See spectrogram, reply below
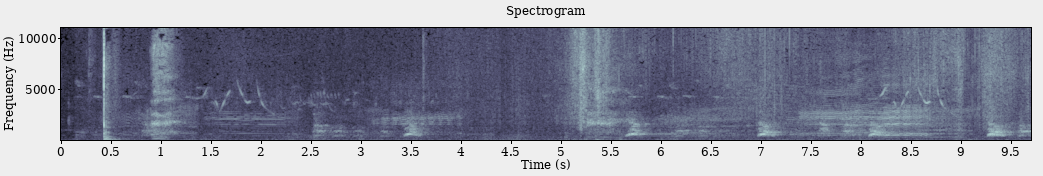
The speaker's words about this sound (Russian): режет барана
